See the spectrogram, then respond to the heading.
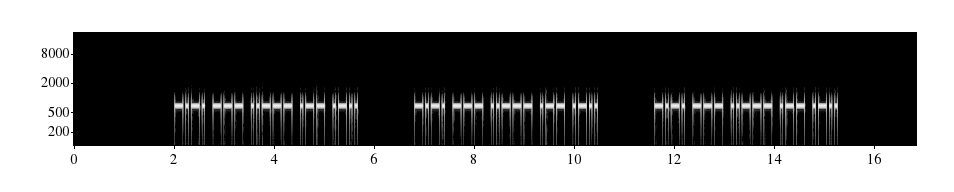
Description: Morse code, heard as a keyed tone, about 22 wpm, 700 Hz. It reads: CO2WL CO2WL CO2WL
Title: DXCC-100 Call Signs - 5 Characters - Repeated 3x - 22wpm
